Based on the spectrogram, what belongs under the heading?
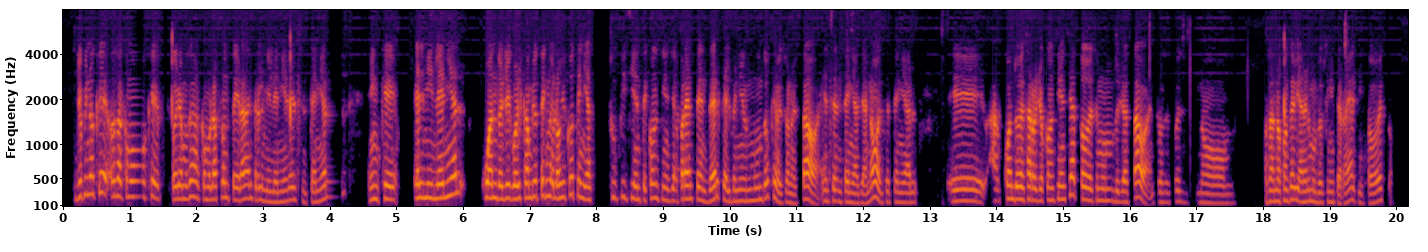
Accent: Bogotá, Colombia; yo nací en el 98, Bogotá, Colombia

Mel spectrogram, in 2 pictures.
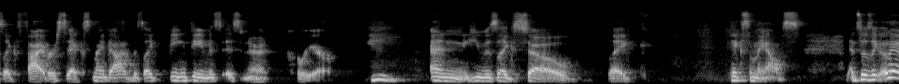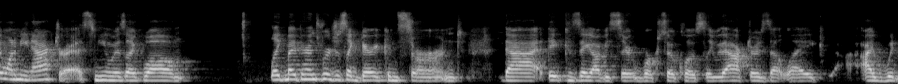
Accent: New York City, New York, United States; I grew up in New York City, born and raised

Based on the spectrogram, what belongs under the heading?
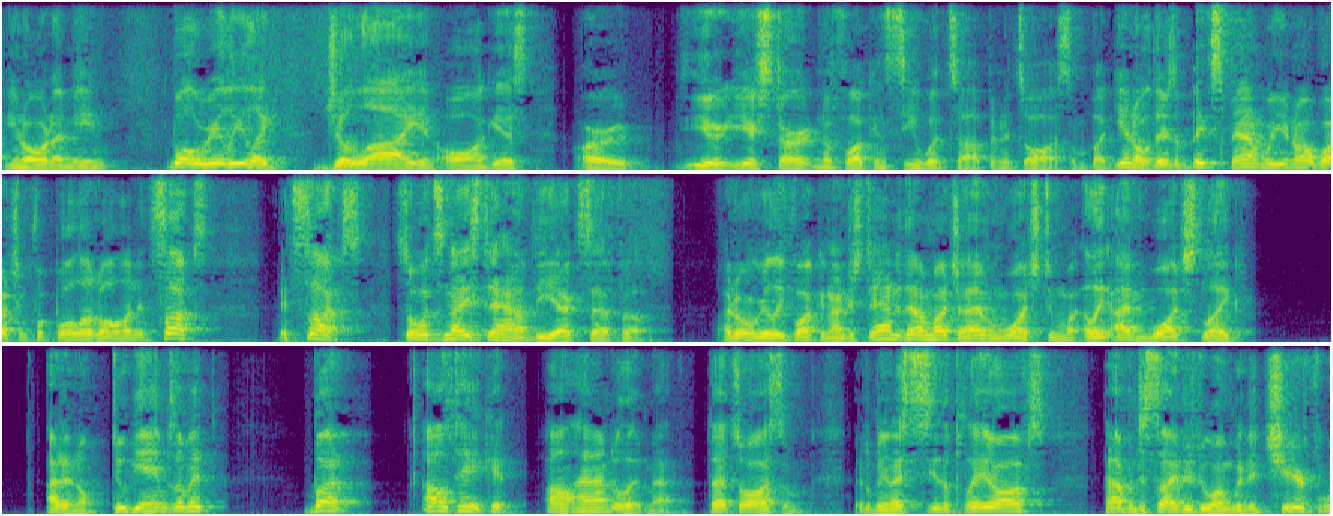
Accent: Saskatoon, Saskatchewan, Canada; I'm from Saskatoon.

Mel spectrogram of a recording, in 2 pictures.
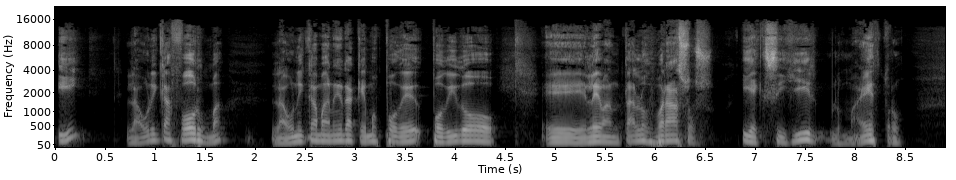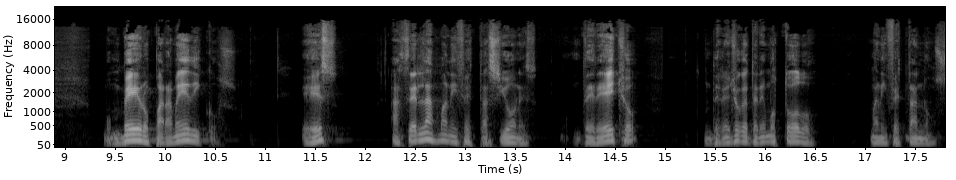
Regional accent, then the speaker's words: Puerto Rico; nosotros como puertorriqueños

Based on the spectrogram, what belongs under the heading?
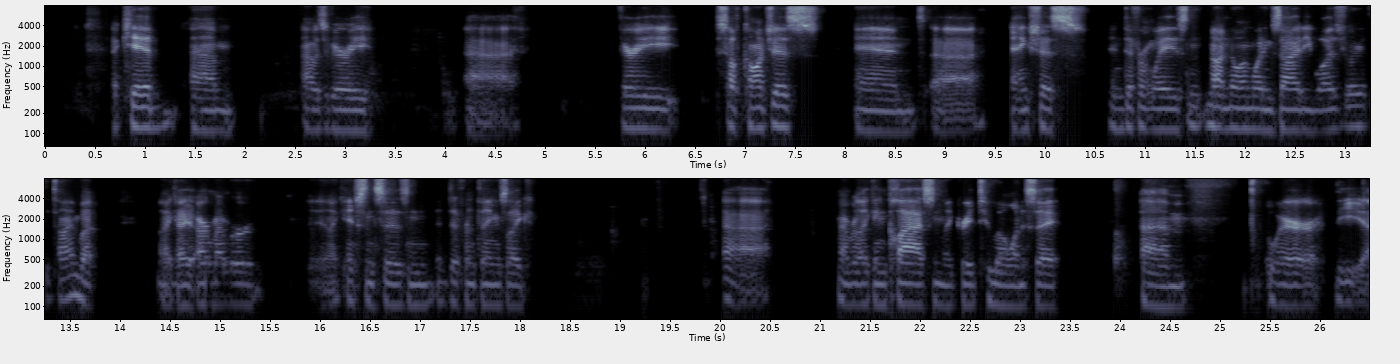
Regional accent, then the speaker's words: Halifax, Nova Scotia, Canada; moved away as an adult; also born or lived in Fredericton, New Brunswick / Kingston, Ontario / Calgary / Victoria; now in New Brunswick, Canada; I'm from Halifax, Nova Scotia, but I've kind of lived all over Canada

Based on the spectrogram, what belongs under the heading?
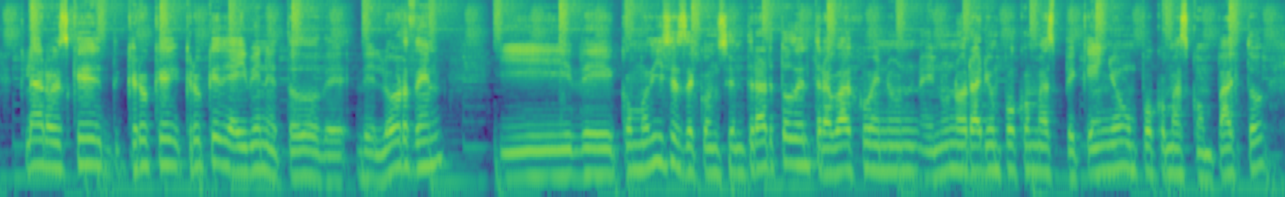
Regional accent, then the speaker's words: Mexico; como pueblo mexicano

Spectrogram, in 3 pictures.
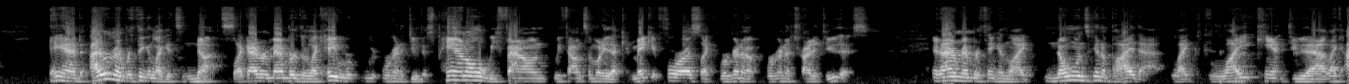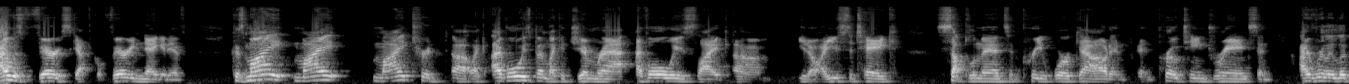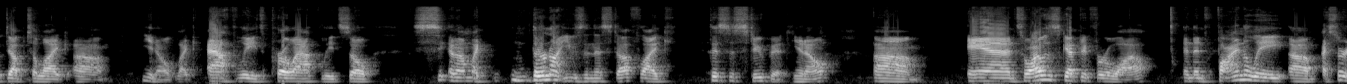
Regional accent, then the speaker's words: Midwest, United States; moved away; I'm originally from the Midwest

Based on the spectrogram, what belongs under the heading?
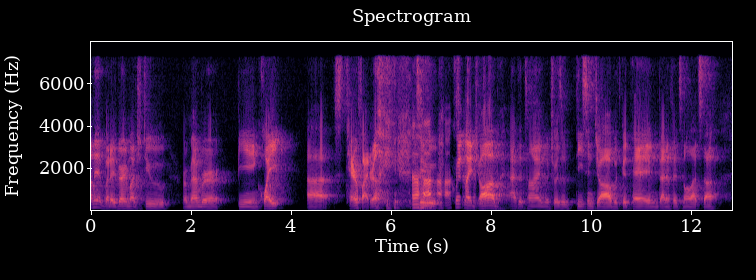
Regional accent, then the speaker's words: London, Ontario, Canada; moved away as an adult; I'm actually back in my hometown in London, Ontario, Canada, visiting

